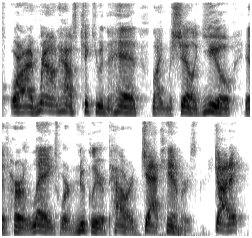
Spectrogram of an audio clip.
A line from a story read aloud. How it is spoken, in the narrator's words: said Red Riding Hood, glaring menacingly at the wolf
